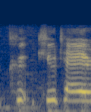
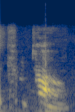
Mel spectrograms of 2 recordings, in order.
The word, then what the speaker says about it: Couteau: And how do you pronounce that? Is it like Kute or something? It's Couteau.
